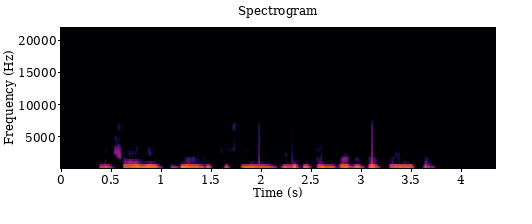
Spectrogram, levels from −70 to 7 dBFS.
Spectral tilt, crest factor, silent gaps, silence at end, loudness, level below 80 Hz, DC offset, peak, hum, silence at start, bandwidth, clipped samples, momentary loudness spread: -10 dB/octave; 18 dB; 1.04-1.09 s; 0.6 s; -26 LUFS; -58 dBFS; under 0.1%; -8 dBFS; none; 0.4 s; 7.2 kHz; under 0.1%; 11 LU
